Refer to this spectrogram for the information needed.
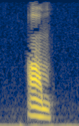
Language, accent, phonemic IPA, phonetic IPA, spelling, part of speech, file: Armenian, Eastern Armenian, /ɑm/, [ɑm], ամ, noun, Hy-ամ.ogg
- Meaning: year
